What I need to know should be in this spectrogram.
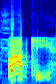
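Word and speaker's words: Bobke: go with bob key because it was the american pronunciation of a flemish you know uh name and then i just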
